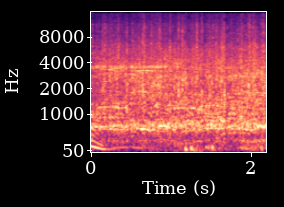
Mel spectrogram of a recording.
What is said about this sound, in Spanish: Ha, conseguido levantar a la gente de los asientos como estaba la gente Gritos de torero, torero.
